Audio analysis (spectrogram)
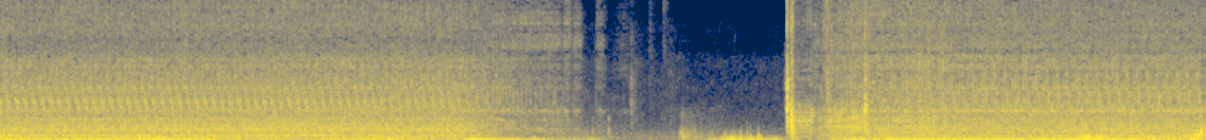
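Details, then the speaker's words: Long-unused Scamp small four-cylinder started with a boost pack on its weak battery; settles into a steady, slightly uneven idle, dipping briefly then picking back up. Owner suspects it may need a new coil and spark plugs. "he finally a little bit of success uh yeah just needed the Boost pack on there just to then it just sparked into life"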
